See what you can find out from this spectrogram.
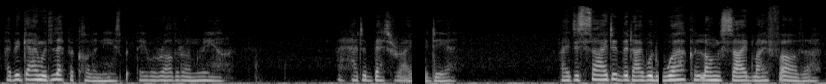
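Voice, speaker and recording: Actress doing young student in a radio play, soft mellow voice, earnest n guilty, halting, well spoken. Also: female voice, medium pitch, steady tone, dry recording, lightly acted. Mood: earnest pleading. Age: young adult. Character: earnest, guilt-ridden young woman student pleading for reprieve. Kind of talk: radio drama acting.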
